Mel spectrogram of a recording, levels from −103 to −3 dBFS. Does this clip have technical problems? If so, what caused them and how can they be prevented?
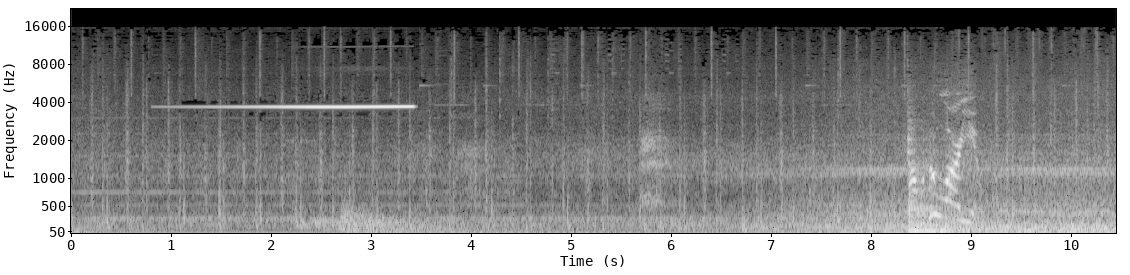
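Yes. Loudspeaker feedback squeal from 0.80 to 3.47 s: a 3.7 kHz tone swells over roughly a second and a half, ending about 10 dB above the sound. Keep microphones away from and behind loudspeakers, and lower gain or notch out the ringing frequency.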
